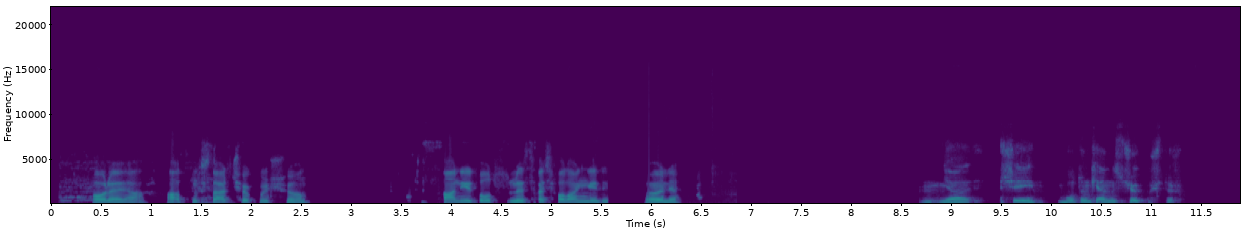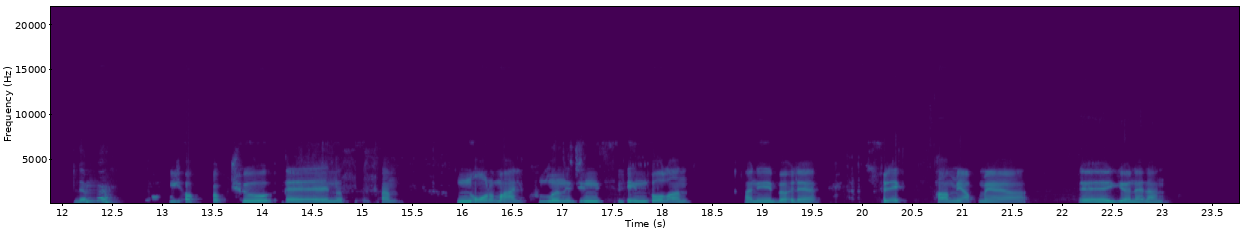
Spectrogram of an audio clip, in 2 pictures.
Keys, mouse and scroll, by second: 0.6 click, 1.1 click, 1.5-2.4 middle drag, 2.4 click, 3.4 scroll down 1, 3.6-6.6 middle drag, 6.7 click, 7.3 click, 7.7 click, 8.4-11.3 middle drag, 11.3 click, 12.1-12.7 scroll up 1, 12.8 ctrl+r, 16.1 ctrl+r, 17.7 ctrl+b, 19.7 ctrl+r, 20.6 ctrl+b.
